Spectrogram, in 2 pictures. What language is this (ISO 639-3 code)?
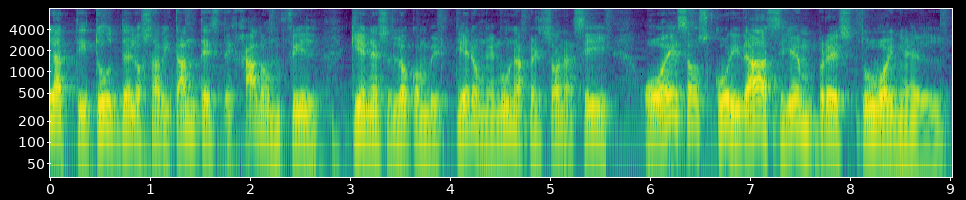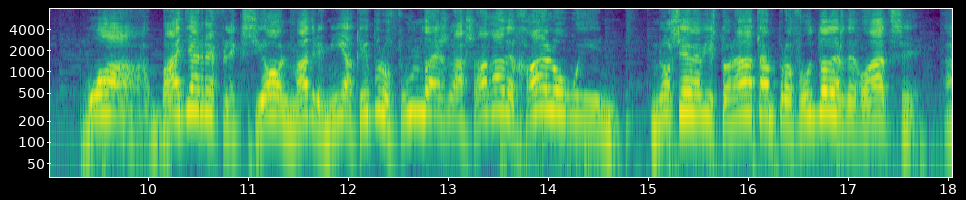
spa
